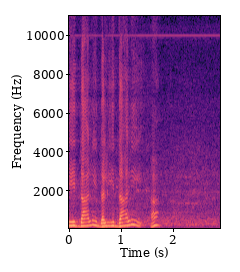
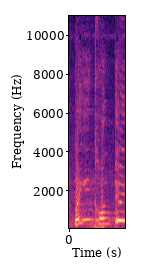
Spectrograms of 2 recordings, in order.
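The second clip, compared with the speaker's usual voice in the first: much higher, louder whiny plea; high loud mock wheedle; mock begging; 6 dB louder than usual. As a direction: beg shrilly for a share. Begging for a bit.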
